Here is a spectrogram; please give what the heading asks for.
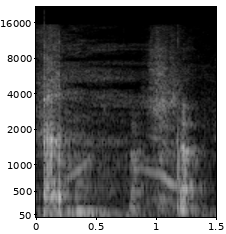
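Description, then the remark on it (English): A chair shifting with a couple of short, fart-like squeaks, each a thin whining tone that slides in pitch, over a low rumbling scrape. “No, I did move this chair.”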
